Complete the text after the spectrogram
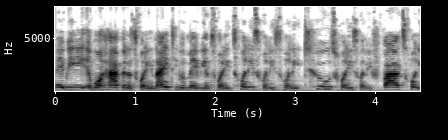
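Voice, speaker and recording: Talking very fast with vocal fry, a woman keeps a medium pitch and fairly even intonation. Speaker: tarot and oracle card reader. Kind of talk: spiritual guidance monologue.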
